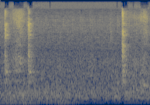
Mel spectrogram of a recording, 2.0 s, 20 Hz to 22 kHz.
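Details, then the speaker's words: Casablanca Ventura 50-inch ceiling fan from 1993, bearings replaced, on speed 5: quiet fan whoosh with a few sharp, irregular ticks; light clicking attributed to a warped mounting bracket. "Has a little bit of a clicking noise, but it's not that bad. It's mostly because of the warp bracket."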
